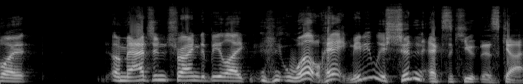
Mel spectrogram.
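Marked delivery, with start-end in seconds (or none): 2.8-5.2 goofy, swooping, silly put-on funny voice. Showing how the voice would sound during a tense D and D game, in a funny character voice. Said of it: "I'm capable of doing the voice".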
